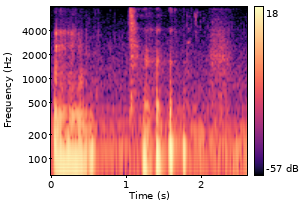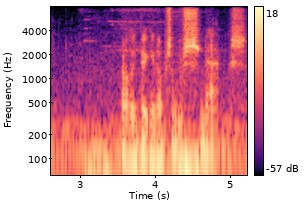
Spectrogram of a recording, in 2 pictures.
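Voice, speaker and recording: A man's voice: low-pitched, very slow, music in the background. A man livestreaming a video game, chatting casually in rambling asides and reading dialogue aloud. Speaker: game streamer.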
